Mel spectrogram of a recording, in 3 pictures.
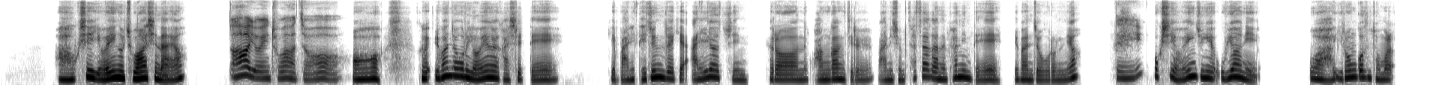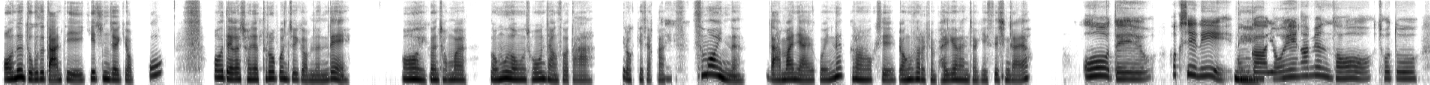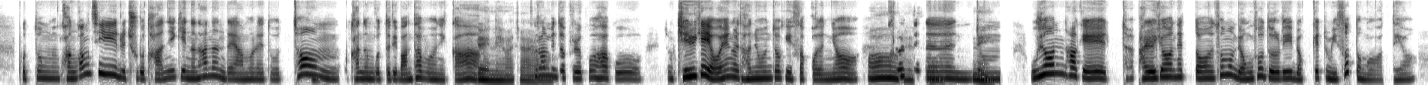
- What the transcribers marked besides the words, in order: unintelligible speech; other background noise
- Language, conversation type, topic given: Korean, podcast, 여행 중 우연히 발견한 숨은 명소에 대해 들려주실 수 있나요?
